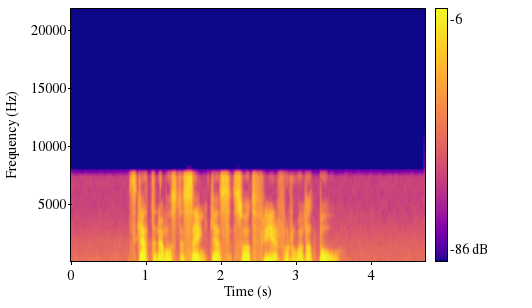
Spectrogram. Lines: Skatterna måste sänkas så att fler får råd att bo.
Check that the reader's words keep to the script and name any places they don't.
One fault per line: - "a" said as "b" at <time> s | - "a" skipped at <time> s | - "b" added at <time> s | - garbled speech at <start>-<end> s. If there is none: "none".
none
